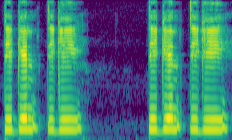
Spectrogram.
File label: "tekenteke", Muscogee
